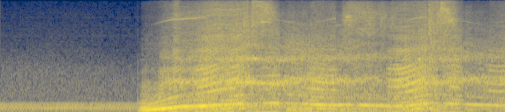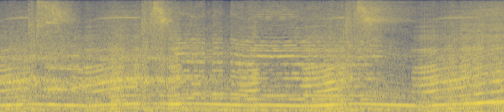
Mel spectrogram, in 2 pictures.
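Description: A sports car engine idles, then roars and revs up and down as the car speeds along.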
